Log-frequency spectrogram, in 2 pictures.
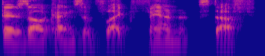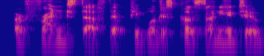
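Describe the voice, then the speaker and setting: The background stays quiet. A man's speech comes at a very slow pace. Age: 40s. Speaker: rock musician. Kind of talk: casual chat.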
